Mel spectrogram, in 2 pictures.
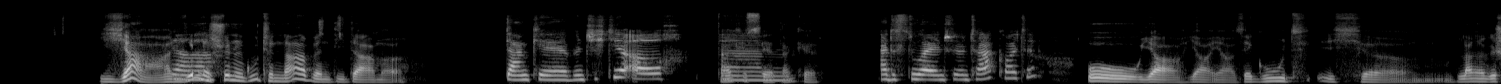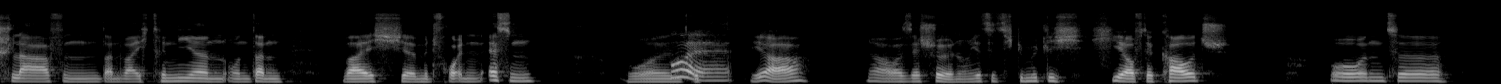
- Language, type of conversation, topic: German, unstructured, Wie hat sich die Darstellung von Technologie in Filmen im Laufe der Jahre entwickelt?
- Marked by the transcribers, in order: none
